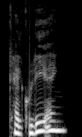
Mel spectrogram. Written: kalkulering

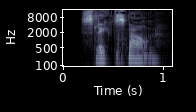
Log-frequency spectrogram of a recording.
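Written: SLÆGTSNAVNET

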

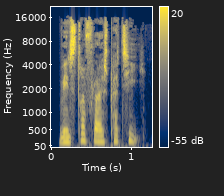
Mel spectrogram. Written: venstrefløjsparti

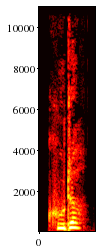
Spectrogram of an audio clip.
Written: KUTTERNES

